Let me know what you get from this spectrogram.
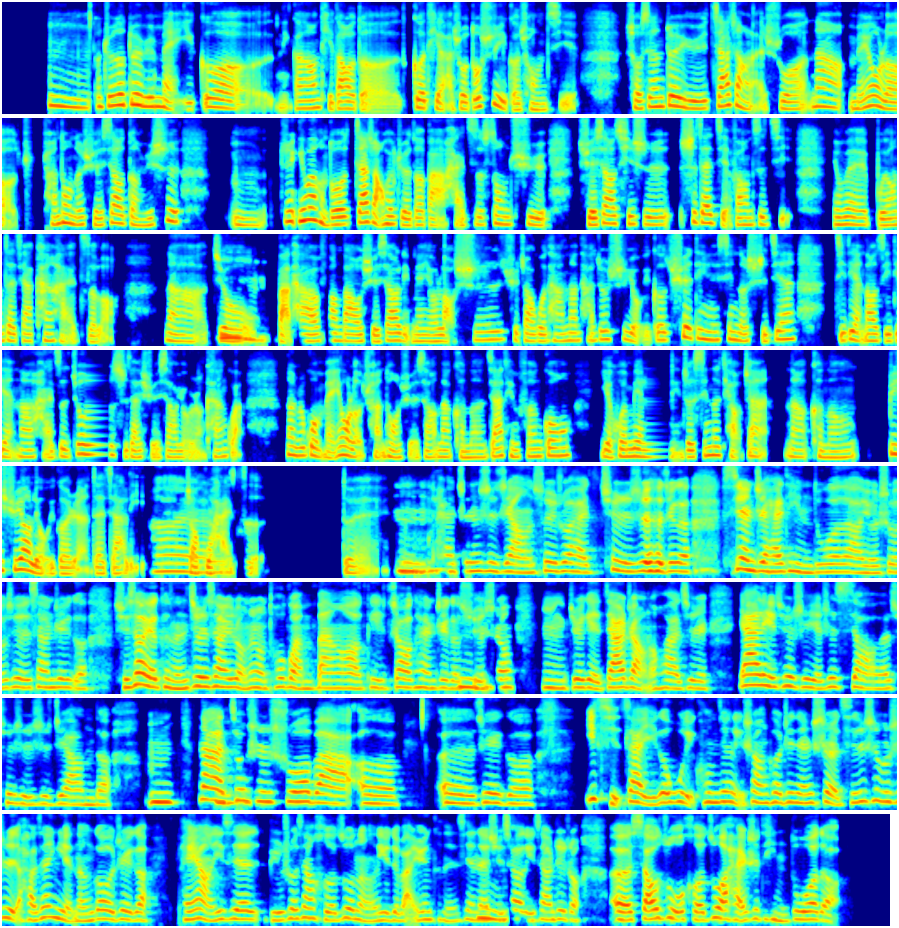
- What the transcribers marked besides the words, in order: laughing while speaking: "是"; lip smack; teeth sucking
- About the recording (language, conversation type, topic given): Chinese, podcast, 未来的学习还需要传统学校吗？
